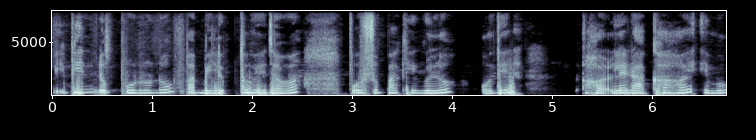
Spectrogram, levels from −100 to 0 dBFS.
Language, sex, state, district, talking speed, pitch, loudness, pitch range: Bengali, female, West Bengal, Kolkata, 105 wpm, 240 Hz, -17 LUFS, 225-270 Hz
